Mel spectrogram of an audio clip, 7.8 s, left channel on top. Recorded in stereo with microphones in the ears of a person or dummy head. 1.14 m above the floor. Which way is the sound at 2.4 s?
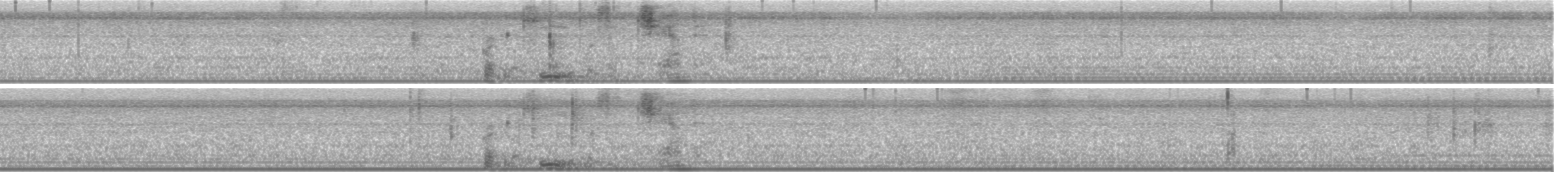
15° left (ahead or behind).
